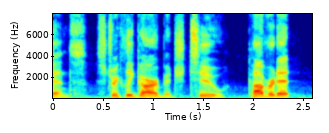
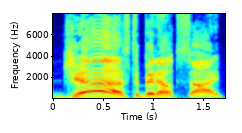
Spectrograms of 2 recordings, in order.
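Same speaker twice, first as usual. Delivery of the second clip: slow, loud announcer drawl; deadpan baseball announcer; Bob Uecker impression; 5 semitones higher, 6 dB louder, slower than usual. Bob Uecker movie line imitated.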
